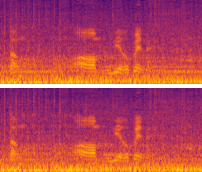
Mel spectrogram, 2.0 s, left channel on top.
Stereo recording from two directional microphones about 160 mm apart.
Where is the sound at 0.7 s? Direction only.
20° left (ahead or behind).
